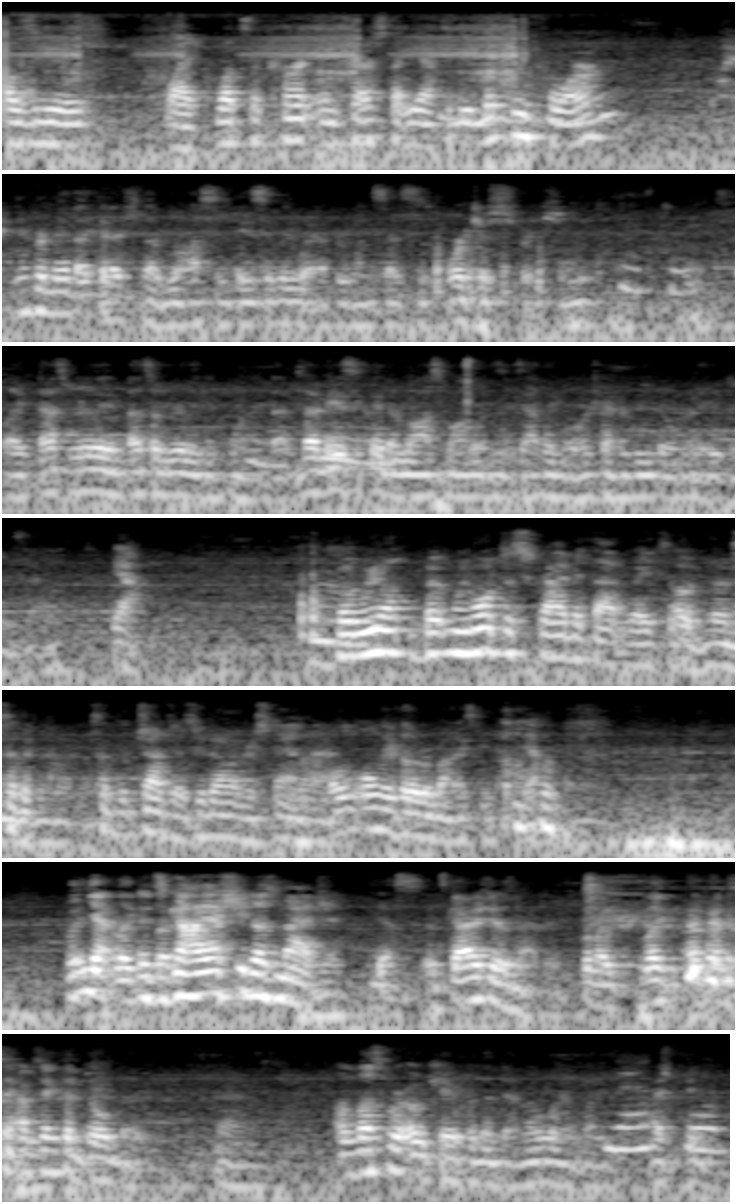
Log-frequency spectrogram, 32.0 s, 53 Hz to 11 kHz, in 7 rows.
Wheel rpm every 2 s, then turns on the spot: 0, 0, 0, 0, 0, 0, 0, 0, 0, 0, 0, 0, 0, 0, 0, 0.
none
